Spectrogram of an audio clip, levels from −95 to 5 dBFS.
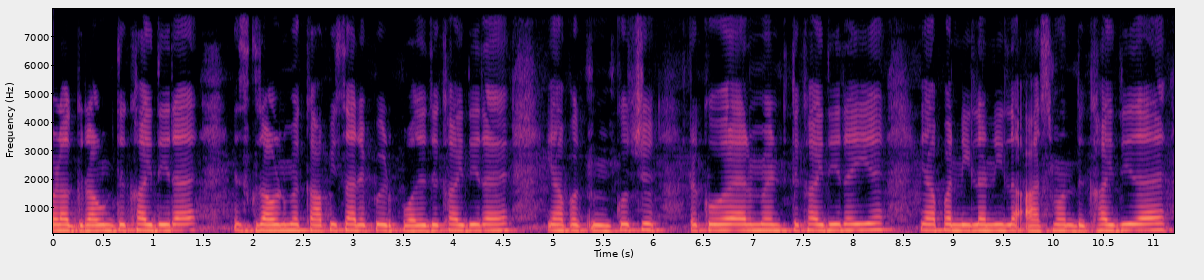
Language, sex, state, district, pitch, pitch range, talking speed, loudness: Hindi, female, Jharkhand, Jamtara, 200 Hz, 195-205 Hz, 165 wpm, -23 LUFS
